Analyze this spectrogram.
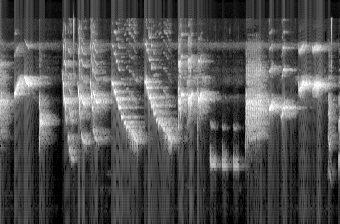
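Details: Asian pied starling with a flowing, lilting song to trigger stalled birds: a rising whistle, a cascade of descending buzzy slurs, a few low short notes, then a grating burst and a clear drawn-out whistle.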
